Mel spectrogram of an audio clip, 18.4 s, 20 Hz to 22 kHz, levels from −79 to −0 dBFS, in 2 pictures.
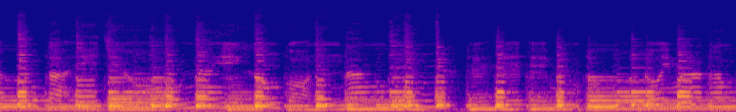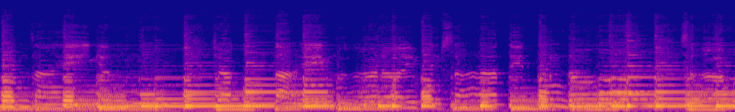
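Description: From 5.49 to 8.87 s, de-emphasis was applied wrongly, cutting treble the audio never had boosted; about 11 dB down at 10 kHz, it sounds dull and muffled.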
